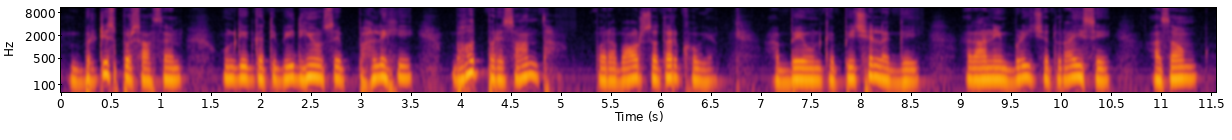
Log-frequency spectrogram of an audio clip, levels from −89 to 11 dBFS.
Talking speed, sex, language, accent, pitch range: 140 wpm, male, Hindi, native, 140-160 Hz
